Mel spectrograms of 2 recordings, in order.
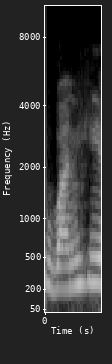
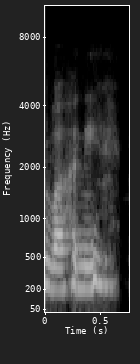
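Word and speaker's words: वह्नि: It is not Vahani, it is Vanhi.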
